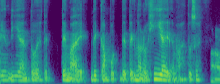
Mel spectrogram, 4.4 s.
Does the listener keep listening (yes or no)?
yes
